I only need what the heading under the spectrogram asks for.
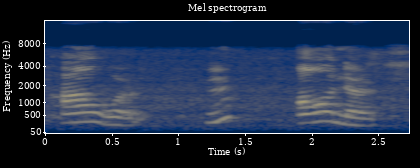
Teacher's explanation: আওয়ার, অনার, অ, আ, এগুলো কি vowel sound করছে না? যদিও এইচ কনসোনেন্ট, এইচ দিয়ে এই শব্দগুলো শুরু হচ্ছে, কিন্তু সাউন্ড করছে ভাওয়েল। ভাওয়েল সাউন্ড করার জন্য আমাদের এখানে এ দিলে চলছে না, যদিও এইচ দিয়ে শুরু হচ্ছে, এ দিলে চলছে না, দিতে হচ্ছে অ্যান, অ্যান অনার।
